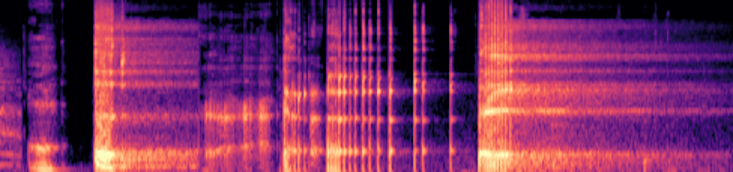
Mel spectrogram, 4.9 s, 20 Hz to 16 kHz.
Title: Burping Compilation March 2023 #3 | RBC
